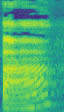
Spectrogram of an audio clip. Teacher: E com relação à sílaba tônica, ela é uma palavra paroxítona, porque a sílaba tônica é a penúltima, é o patri, esse tri que é a sílaba tônica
